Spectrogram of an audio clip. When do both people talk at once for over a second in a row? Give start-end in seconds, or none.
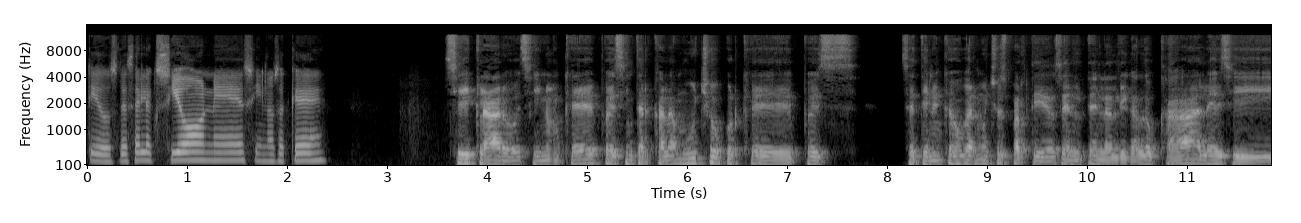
none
